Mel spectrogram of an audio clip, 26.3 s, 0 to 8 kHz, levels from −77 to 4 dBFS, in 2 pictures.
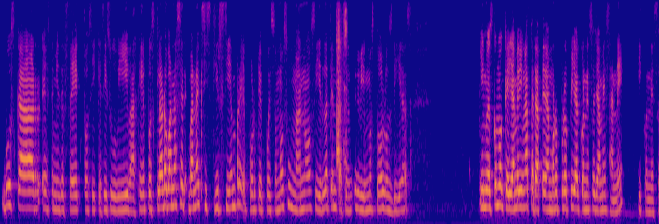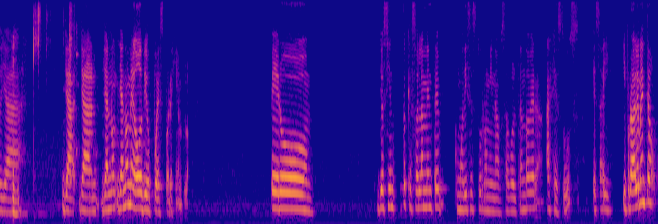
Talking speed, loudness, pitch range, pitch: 195 wpm, -24 LUFS, 195-225 Hz, 210 Hz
